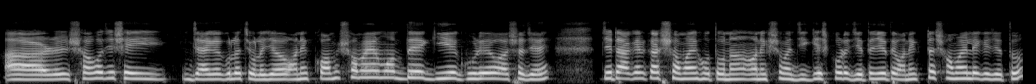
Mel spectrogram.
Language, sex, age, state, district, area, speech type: Bengali, female, 45-60, West Bengal, South 24 Parganas, rural, spontaneous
